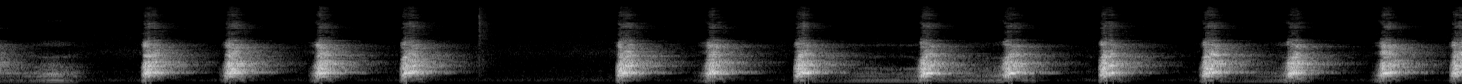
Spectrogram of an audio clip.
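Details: Husky mad that the satellite TV went out, barking indoors in loud, rhythmic bursts about once a second, with a short pause midway before the barking resumes.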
